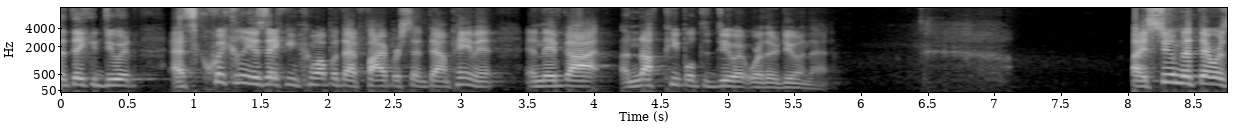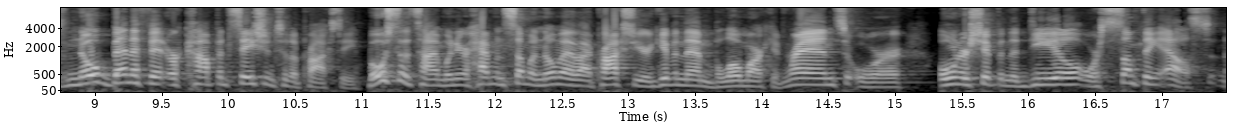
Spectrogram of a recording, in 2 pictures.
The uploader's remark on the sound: This was a live class recorded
